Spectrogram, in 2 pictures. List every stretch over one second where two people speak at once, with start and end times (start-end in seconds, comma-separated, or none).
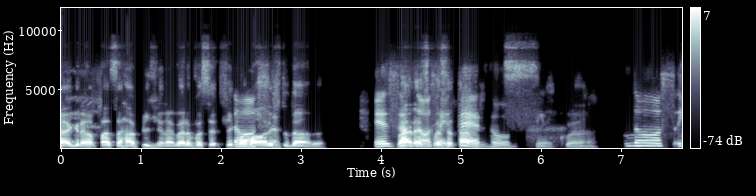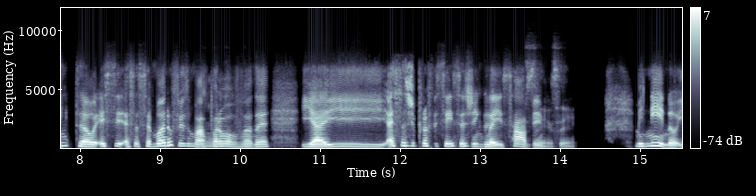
4.2-5.6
